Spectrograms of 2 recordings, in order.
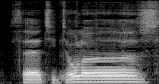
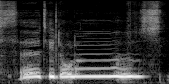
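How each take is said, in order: First: Said in the usual way. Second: Sung, much higher, slow sing-song call; sung, playful sing-song sales call; sung price. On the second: Acted. Announcing the price twice.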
